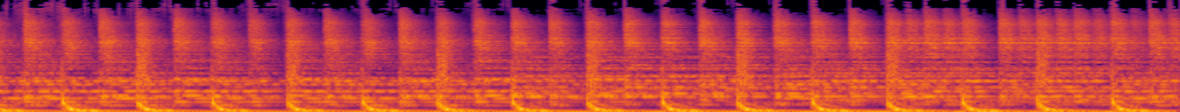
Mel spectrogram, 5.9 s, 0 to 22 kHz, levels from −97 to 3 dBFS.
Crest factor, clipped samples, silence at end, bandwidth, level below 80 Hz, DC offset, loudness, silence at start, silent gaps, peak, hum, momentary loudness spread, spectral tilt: 16 dB; under 0.1%; 0 s; over 20 kHz; -22 dBFS; 3%; -16 LUFS; 0 s; none; 0 dBFS; none; 2 LU; -3.5 dB/octave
